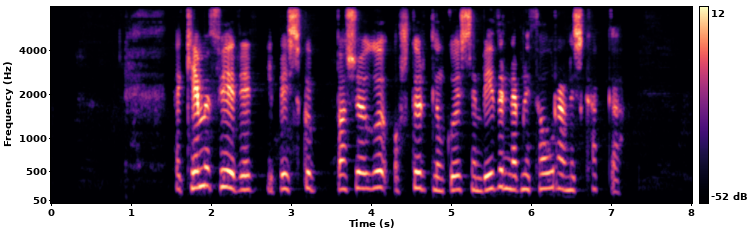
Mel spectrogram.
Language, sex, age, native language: Icelandic, female, 40-49, Icelandic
